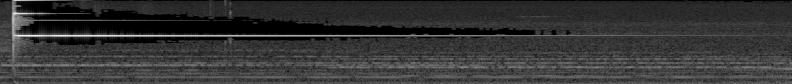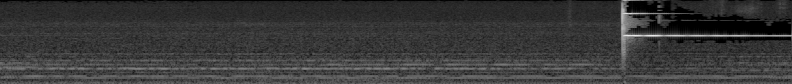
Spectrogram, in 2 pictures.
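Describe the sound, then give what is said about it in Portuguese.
A bell strikes once with a bright, ringing tone that slowly fades over many seconds against a low, steady drone, then a second strike rings out near the end and begins to decay, during a spiritual protection meditation invoking Archangel Michael. “do sino, deixamos os nossos anjos e arcanjo Miguel e sua falange de anjos protetores trabalharem.”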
